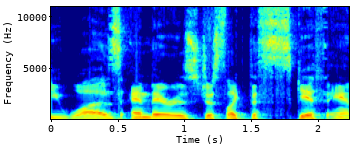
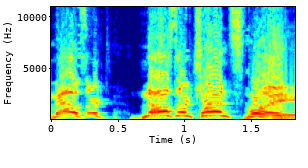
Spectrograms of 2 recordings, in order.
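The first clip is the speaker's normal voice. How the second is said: loud high-pitched shouting. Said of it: "and Elkhorn, like".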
